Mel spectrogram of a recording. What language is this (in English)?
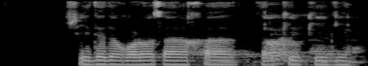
Pashto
